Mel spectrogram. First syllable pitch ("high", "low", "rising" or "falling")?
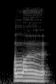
falling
